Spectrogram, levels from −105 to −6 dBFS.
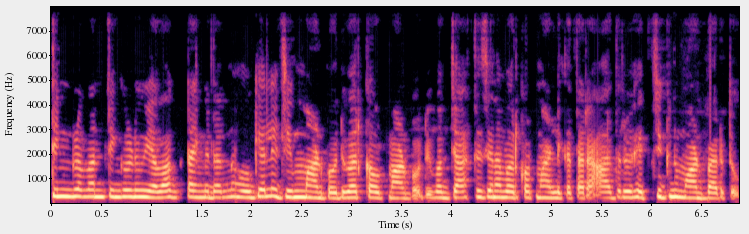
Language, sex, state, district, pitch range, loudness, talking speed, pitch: Kannada, female, Karnataka, Gulbarga, 235-265 Hz, -13 LUFS, 185 wpm, 245 Hz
